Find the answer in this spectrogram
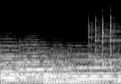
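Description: Fanfare band playing held brass chords, flugelhorns and euphoniums among them. A few sharp percussion strikes ring out near the end.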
